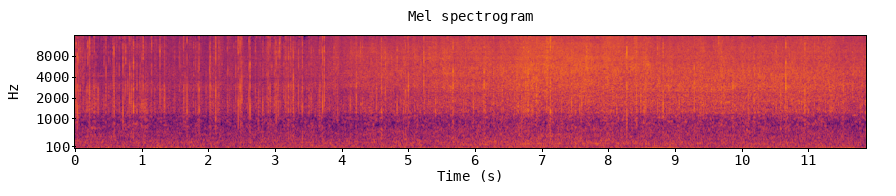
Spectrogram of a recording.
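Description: Rain falling: an even hiss with many small drop ticks over a low rumble, swelling a little in the middle and again near the end.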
